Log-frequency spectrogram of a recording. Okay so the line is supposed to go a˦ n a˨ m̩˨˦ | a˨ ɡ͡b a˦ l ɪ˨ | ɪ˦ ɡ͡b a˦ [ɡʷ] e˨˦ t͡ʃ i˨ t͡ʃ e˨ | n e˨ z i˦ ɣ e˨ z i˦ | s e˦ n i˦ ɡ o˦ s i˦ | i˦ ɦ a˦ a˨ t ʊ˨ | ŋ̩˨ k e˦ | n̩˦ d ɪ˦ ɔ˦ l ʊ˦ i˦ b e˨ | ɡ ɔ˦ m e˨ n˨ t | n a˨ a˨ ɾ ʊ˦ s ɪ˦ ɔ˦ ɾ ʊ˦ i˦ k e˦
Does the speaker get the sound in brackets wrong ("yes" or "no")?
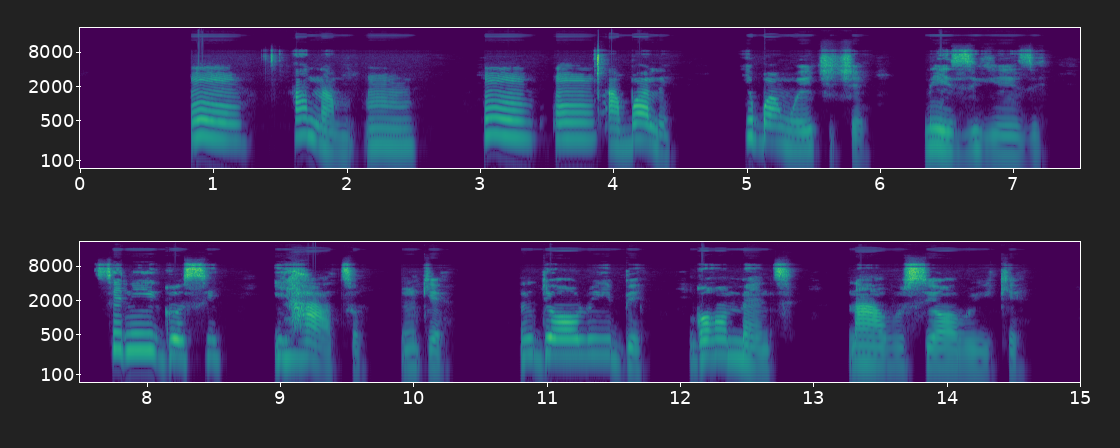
yes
